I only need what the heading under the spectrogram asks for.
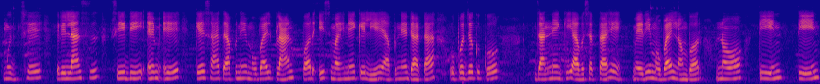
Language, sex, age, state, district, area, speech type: Hindi, female, 45-60, Madhya Pradesh, Chhindwara, rural, read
